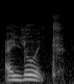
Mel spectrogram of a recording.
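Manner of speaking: "like" said as loik, Irish style; Irish I sound. Shown as a demonstration. Explaining Irish accent to viewers, like as loik. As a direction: round the vowel of "like" into loik. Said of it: "the I's for the Irish is like a U".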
